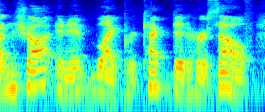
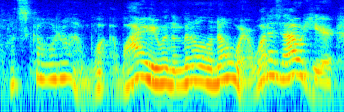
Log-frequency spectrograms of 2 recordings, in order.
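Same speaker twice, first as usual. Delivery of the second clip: higher, puzzled nosy questions; confused delivery guy; 8 semitones higher than usual. Retold or imitated. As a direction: act the baffled Uber driver.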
